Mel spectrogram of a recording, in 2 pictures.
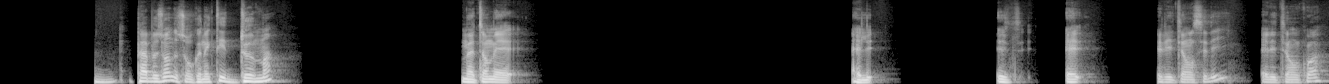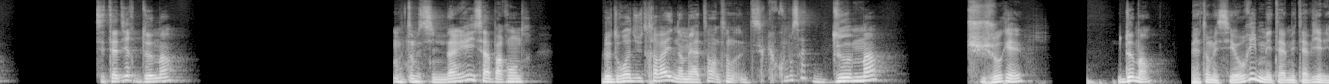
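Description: A young man talks with animation in bursts, close to a microphone.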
